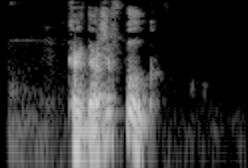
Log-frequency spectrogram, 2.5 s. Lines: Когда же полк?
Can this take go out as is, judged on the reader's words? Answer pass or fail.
fail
